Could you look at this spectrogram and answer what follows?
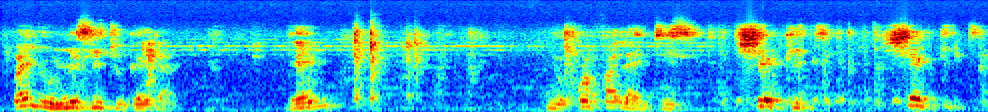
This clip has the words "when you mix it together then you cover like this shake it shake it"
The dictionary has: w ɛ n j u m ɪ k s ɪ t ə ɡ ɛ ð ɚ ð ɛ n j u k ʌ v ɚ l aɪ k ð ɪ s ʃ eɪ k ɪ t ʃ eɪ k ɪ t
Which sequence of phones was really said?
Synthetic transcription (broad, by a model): w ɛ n j u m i s ɪ t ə ɡ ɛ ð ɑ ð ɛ n j u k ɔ p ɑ l aɪ k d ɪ s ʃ eɪ k ɪ t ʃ eɪ k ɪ t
